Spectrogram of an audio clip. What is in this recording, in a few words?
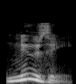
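"newsie", British English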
